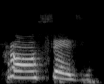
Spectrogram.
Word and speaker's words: française: See, for boys, you don't have to pronounce the S. And for girls, you have to pronounce. That is the only difference.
